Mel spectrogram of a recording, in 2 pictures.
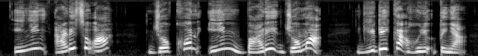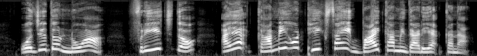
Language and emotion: Santali, angry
